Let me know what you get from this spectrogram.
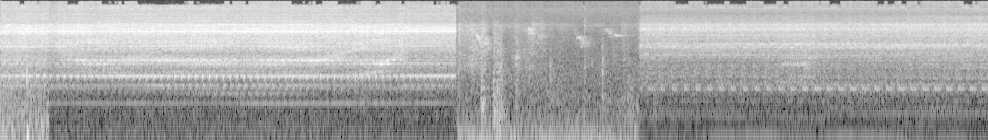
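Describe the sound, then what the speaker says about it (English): A belt grinder grinds a wide bevel onto a vintage Japanese vest-Bowie knife blade, a steady loud whine with contact grinding that drops to rougher, noisier scraping midway before the even motor drone returns. "I'm going to be grinding a much wider bevel onto the blade"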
